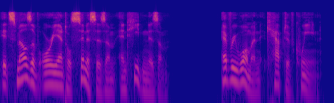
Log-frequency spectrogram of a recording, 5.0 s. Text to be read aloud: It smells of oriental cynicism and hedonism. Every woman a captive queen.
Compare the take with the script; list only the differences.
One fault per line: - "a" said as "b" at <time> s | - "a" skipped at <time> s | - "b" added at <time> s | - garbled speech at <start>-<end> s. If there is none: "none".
none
